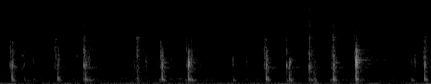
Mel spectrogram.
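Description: Fingertips tap the plastic keys of a hollow green plastic melodica that is not being blown, giving about twelve separate soft, dry clicks at an uneven pace. Each click is short, with a mid-range knock and brief bright edges and almost no ring.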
